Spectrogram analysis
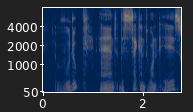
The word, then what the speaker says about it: voodoo: here's two of them this voodoo comes from English and we're going to just pronounce it as an English who do voodoo and the second one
